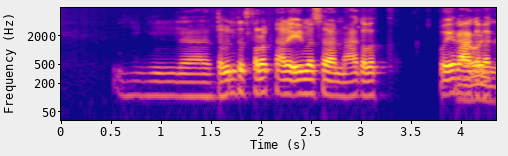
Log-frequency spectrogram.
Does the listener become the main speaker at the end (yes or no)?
yes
